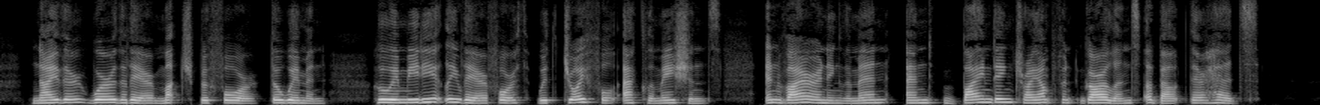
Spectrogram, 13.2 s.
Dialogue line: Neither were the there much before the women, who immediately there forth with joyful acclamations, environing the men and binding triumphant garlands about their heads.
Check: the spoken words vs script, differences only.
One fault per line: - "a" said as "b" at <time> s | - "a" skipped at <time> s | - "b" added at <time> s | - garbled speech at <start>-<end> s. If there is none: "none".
none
